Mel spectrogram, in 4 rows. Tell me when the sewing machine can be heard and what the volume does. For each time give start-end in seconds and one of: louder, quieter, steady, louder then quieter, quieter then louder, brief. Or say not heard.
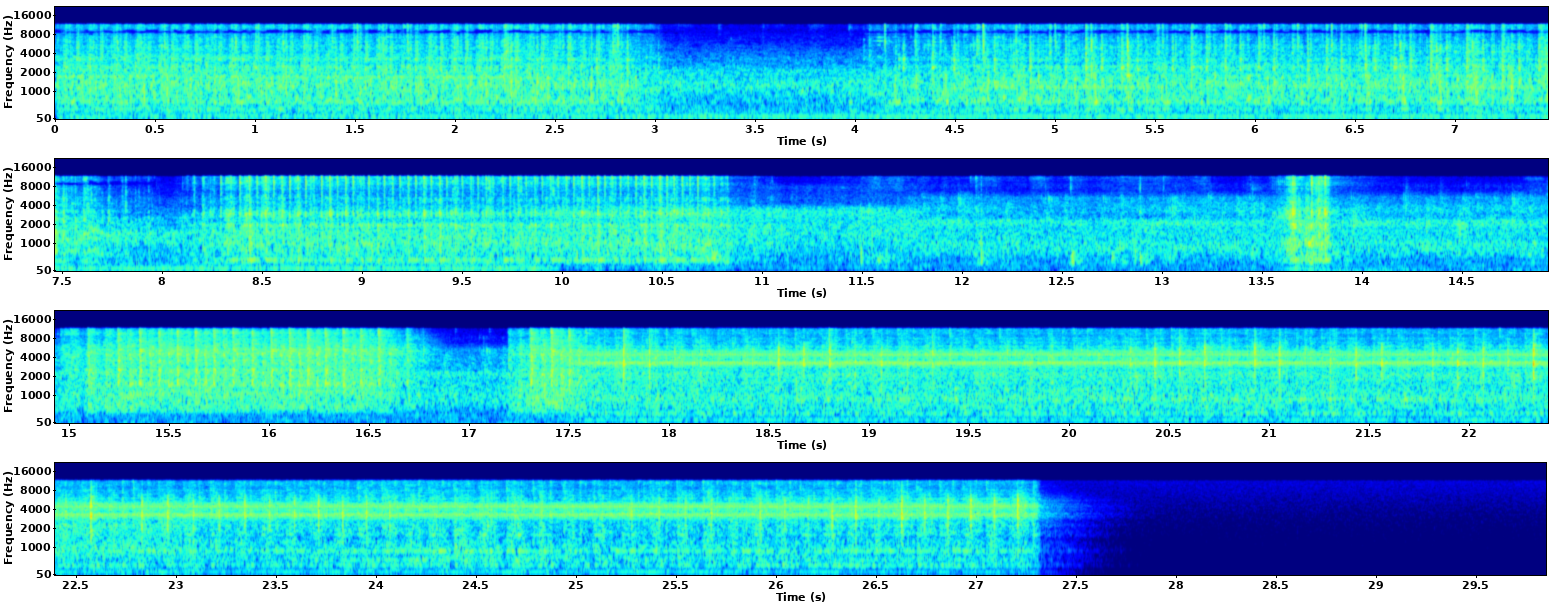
0.0-27.4 steady.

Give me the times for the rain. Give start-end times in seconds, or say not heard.
0.0-23.2.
